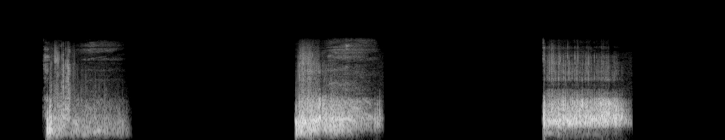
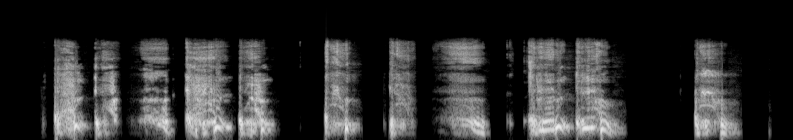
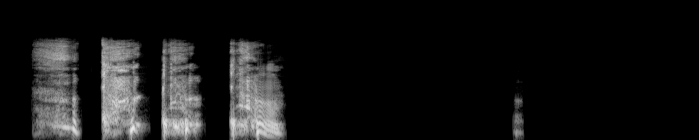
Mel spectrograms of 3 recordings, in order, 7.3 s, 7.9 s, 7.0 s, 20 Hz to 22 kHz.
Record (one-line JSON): {"exhalation_length": "7.3 s", "exhalation_amplitude": 27329, "exhalation_signal_mean_std_ratio": 0.41, "three_cough_length": "7.9 s", "three_cough_amplitude": 32768, "three_cough_signal_mean_std_ratio": 0.53, "cough_length": "7.0 s", "cough_amplitude": 31180, "cough_signal_mean_std_ratio": 0.35, "survey_phase": "beta (2021-08-13 to 2022-03-07)", "age": "18-44", "gender": "Male", "wearing_mask": "No", "symptom_cough_any": true, "symptom_runny_or_blocked_nose": true, "symptom_fatigue": true, "symptom_fever_high_temperature": true, "symptom_change_to_sense_of_smell_or_taste": true, "symptom_loss_of_taste": true, "symptom_onset": "4 days", "smoker_status": "Current smoker (1 to 10 cigarettes per day)", "respiratory_condition_asthma": false, "respiratory_condition_other": false, "recruitment_source": "Test and Trace", "submission_delay": "2 days", "covid_test_result": "Positive", "covid_test_method": "RT-qPCR", "covid_ct_value": 12.6, "covid_ct_gene": "ORF1ab gene", "covid_ct_mean": 13.0, "covid_viral_load": "56000000 copies/ml", "covid_viral_load_category": "High viral load (>1M copies/ml)"}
